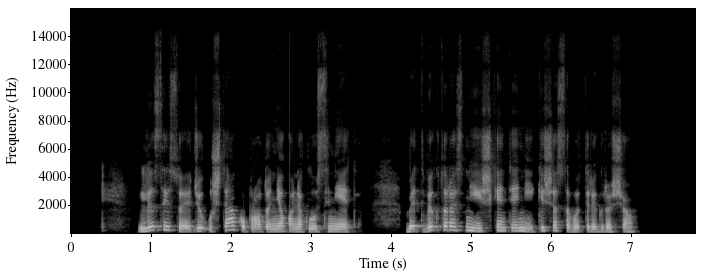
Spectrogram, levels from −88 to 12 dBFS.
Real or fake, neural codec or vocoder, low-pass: real; none; 14.4 kHz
